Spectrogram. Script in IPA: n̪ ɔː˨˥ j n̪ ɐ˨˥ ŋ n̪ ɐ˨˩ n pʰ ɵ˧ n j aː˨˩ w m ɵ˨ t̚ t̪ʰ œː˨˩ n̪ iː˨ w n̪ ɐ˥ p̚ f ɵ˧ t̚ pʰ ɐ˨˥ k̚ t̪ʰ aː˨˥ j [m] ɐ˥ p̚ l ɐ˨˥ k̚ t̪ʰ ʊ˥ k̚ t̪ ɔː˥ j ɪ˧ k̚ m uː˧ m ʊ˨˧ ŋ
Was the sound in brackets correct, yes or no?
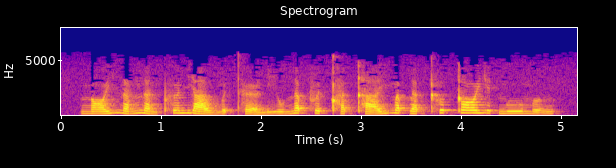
yes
